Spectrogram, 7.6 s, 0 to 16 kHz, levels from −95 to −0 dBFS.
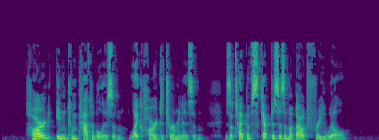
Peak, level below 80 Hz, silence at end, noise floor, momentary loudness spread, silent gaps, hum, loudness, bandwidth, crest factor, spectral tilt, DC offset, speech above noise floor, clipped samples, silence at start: -2 dBFS; -68 dBFS; 0.7 s; -78 dBFS; 11 LU; none; none; -22 LUFS; 11.5 kHz; 22 dB; -3 dB/octave; under 0.1%; 55 dB; under 0.1%; 0.55 s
